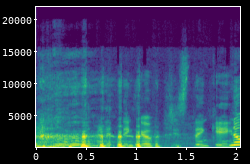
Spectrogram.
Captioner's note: chuckles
